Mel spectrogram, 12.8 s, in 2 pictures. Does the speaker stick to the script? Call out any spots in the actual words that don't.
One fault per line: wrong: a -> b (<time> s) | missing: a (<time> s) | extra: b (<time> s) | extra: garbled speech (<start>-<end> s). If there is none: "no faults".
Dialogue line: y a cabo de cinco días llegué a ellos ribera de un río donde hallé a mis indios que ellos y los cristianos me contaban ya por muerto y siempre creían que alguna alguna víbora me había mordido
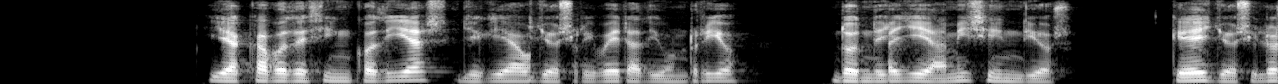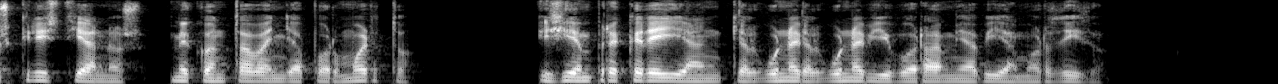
no faults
